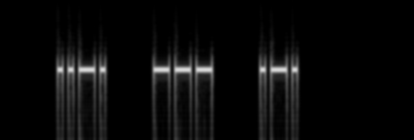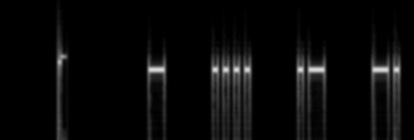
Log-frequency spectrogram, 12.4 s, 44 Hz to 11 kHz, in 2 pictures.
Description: Morse code, heard as a keyed tone, about 15 wpm, spaced as for 9 wpm, 700 Hz. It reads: FOR THAN
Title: 3x Character Spacing - Top 200 Words - 15wpm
